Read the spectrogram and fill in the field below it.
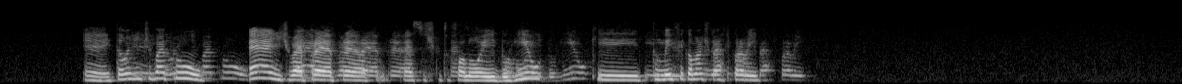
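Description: Echo with no canceller runs throughout the speech: a copy returns roughly half a second late, about 11 dB below the talker, and thinner. The far end's loudspeaker fed its microphone, and nothing removed that loop before sending it back.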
